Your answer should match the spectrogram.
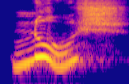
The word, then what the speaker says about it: nos: an accent, and so you pronounce the o at the end is always pronounced like u, and in this case is the plural. It takes an s, so you just say another s, nos, the sh at the end of the s.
